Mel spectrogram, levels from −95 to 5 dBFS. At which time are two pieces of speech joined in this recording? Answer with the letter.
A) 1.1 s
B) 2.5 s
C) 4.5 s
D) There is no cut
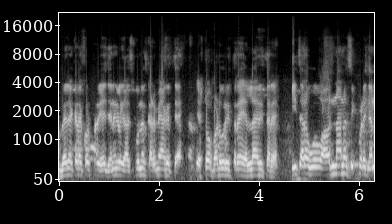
C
